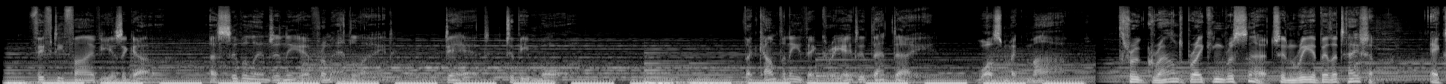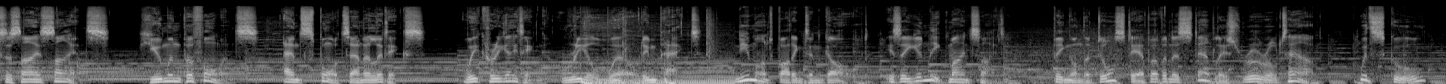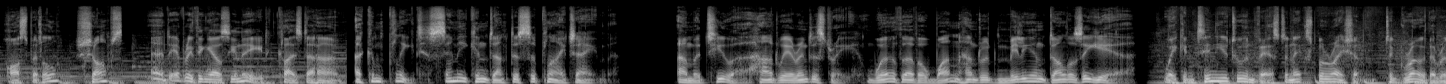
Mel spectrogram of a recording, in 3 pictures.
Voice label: english australian corporate videos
